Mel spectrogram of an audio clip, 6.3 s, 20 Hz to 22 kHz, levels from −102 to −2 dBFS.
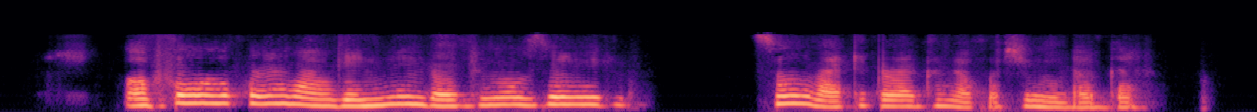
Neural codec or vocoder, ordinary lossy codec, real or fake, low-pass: codec, 16 kHz, 1 kbps, FreqCodec, smaller model; MP3, 48 kbps; fake; 7.2 kHz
